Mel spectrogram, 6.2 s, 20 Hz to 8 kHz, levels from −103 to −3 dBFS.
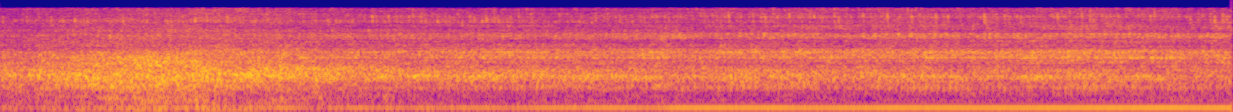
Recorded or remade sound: recorded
